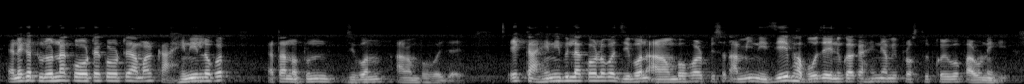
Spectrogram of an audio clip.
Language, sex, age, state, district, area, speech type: Assamese, male, 30-45, Assam, Majuli, urban, spontaneous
